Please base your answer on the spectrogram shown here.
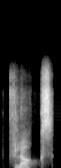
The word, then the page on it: phlox: Indian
